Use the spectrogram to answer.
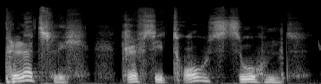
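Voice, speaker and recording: An actor playing a wistful, romantic gentleman doctor who narrates a radio drama in a measured, literary way with dramatic pauses. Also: medium pitch, very animated, a little hiss or hum. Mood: hushed, suspenseful.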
